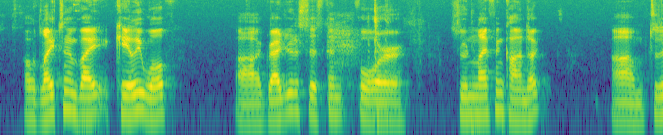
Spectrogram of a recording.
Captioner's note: none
